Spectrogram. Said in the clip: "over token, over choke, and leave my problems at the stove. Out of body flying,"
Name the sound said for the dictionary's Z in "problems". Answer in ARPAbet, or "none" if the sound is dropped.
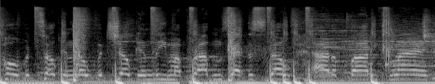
Z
